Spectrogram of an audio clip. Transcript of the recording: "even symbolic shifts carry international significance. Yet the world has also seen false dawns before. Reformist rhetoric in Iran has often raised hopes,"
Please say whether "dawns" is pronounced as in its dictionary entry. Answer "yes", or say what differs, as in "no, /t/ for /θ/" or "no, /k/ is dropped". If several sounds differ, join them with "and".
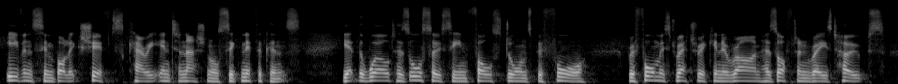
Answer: yes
